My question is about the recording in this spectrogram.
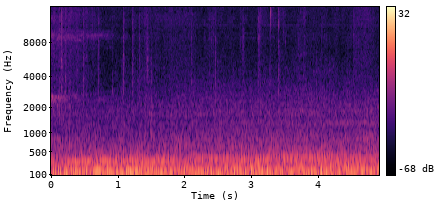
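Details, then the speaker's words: Taxi at cruising speed with a wheel bearing the driver says is getting worse and fears losing a wheel. Deep constant hum heavier than normal tyre roar, like a propeller plane sound effect in a movie; failing wheel bearing drone. "Don't you hear that? It sounds like a sound effect for a propeller plane in a movie. Oh, that's not good."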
